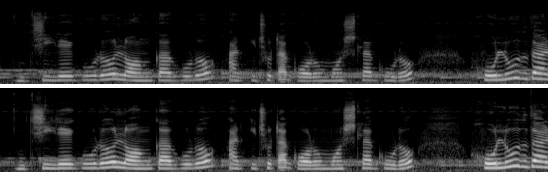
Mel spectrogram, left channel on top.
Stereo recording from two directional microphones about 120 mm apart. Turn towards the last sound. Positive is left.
turn(degrees=-40)  # may be behind; listen again after turning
